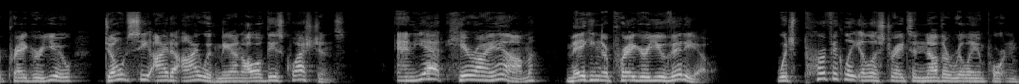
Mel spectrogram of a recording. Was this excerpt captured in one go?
yes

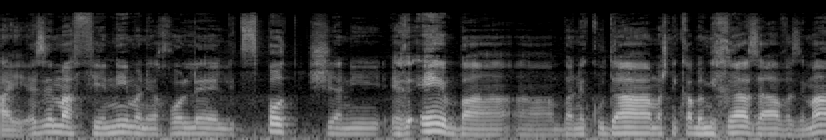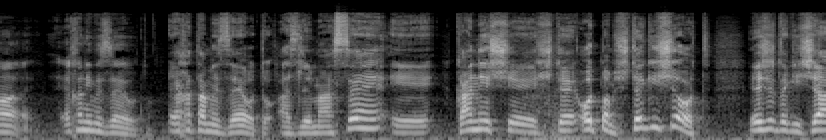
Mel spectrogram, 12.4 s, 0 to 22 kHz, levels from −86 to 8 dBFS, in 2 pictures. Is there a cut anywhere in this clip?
yes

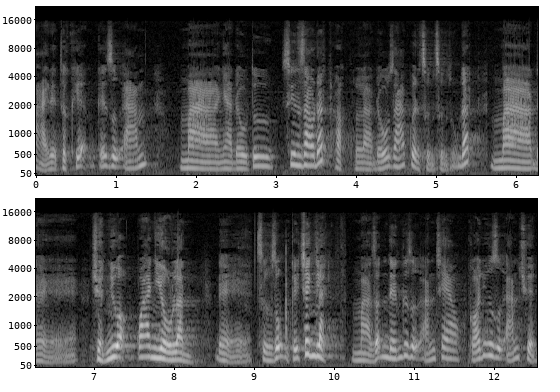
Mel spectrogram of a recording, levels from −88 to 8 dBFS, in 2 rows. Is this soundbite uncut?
no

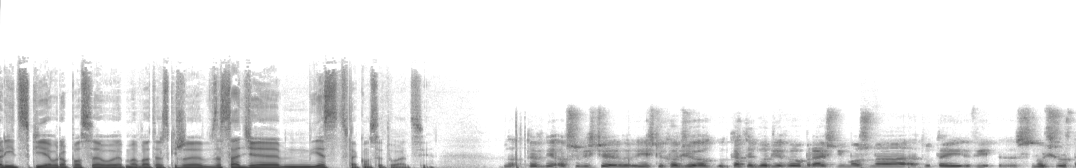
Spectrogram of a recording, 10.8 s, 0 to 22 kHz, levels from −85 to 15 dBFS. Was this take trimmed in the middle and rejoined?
yes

